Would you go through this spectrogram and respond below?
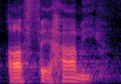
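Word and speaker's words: aphehami (ἀφίημι): And that word leave, in the Greek, it's actually pronounced aphehami. Aphehami, and it means to depart or abandon.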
